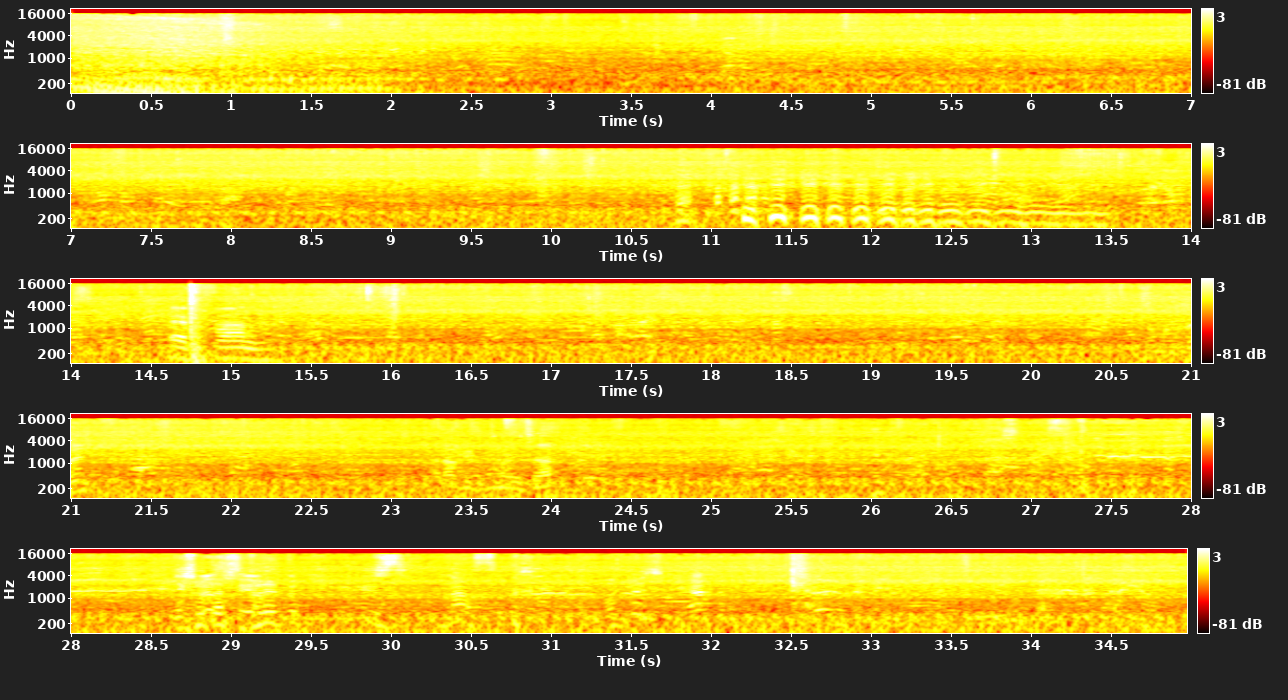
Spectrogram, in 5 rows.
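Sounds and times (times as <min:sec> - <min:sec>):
car engine idling: 0:00.0 - 0:34.9
people's voices: 0:00.0 - 0:34.9.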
